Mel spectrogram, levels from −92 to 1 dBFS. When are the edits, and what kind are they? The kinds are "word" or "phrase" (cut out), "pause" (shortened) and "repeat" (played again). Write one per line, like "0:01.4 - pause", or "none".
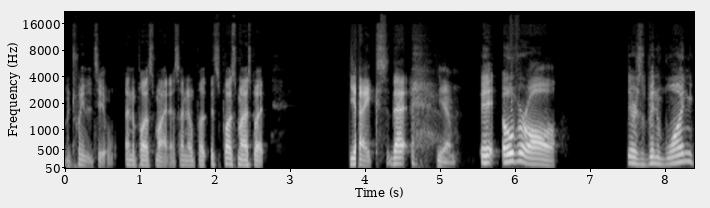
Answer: none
